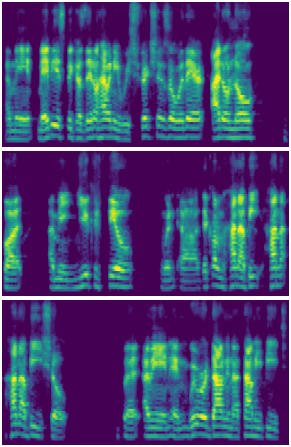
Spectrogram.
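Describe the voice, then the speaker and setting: A man's voice: medium pitch, steady tone, normal speed, a bit bright. A man from Colombia, a Marine veteran, hosting a podcast in a rambling, casual monologue with frequent restarts and swearing.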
